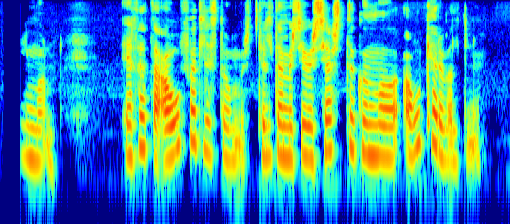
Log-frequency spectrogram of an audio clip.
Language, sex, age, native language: Icelandic, female, 20-29, Icelandic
